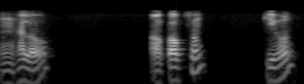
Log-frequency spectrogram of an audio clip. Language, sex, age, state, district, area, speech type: Assamese, male, 60+, Assam, Tinsukia, rural, conversation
